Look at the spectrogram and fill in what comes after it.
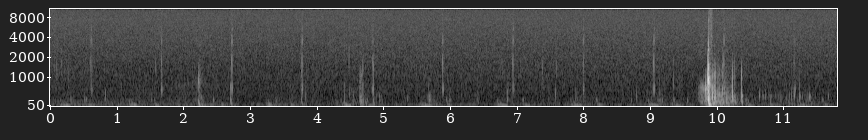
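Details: Soft, irregular low gurgles and rumbles with a louder burst near the end; empty stomach growling (borborygmi).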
